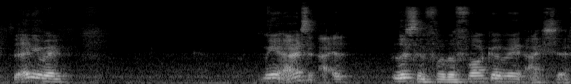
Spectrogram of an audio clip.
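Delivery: ordinary talk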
